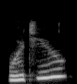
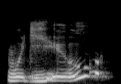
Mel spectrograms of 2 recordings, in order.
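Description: First: It sounds pleasantly surprised and touched. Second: It sounds challenging and self-assured. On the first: The listener's willingness means a lot. "wow, I'm pleasantly surprised" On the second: The speaker is right and should not be questioned. "I'm right and don't challenge me because you wouldn't do it either"

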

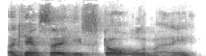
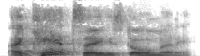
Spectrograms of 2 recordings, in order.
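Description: First: The word "stole" is stressed. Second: The word "can't" is stressed. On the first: He may have got it another way. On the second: Saying it is not allowed.

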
